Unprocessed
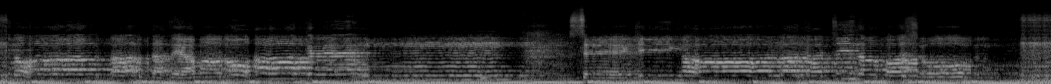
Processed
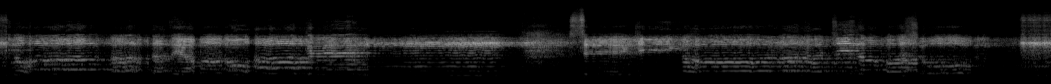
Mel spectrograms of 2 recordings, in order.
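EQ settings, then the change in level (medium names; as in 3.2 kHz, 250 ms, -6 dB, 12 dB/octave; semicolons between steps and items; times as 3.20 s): resonant high-pass 2.8 kHz, resonance Q 5.8; -1.5 dB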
